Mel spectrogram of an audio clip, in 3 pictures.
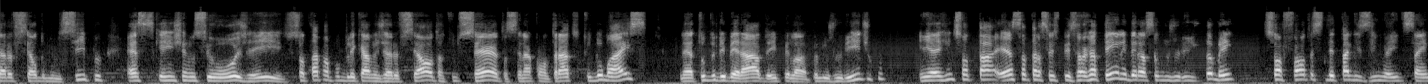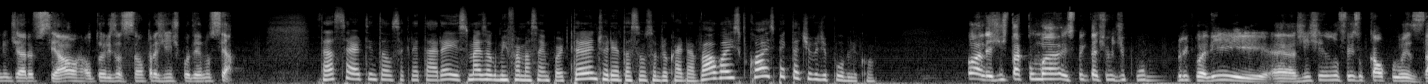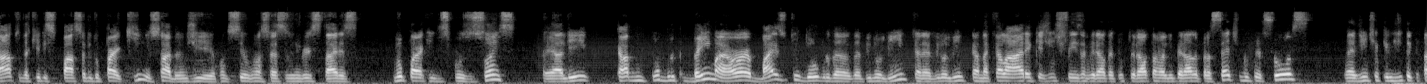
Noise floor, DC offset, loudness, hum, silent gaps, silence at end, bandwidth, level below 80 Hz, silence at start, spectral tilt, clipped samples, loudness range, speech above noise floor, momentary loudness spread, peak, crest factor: -43 dBFS; under 0.1%; -15 LUFS; none; none; 0 s; 13.5 kHz; -42 dBFS; 0 s; -4.5 dB/octave; under 0.1%; 3 LU; 28 dB; 8 LU; 0 dBFS; 14 dB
